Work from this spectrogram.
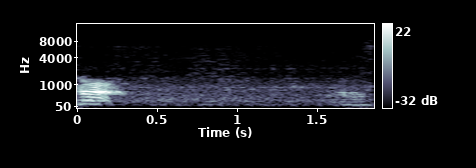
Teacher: huruf ro disifati dengan takrir atau bergetarnya ujung lidah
